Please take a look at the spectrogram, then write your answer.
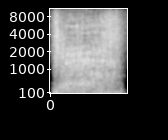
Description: dragon_die2.wav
